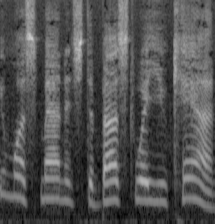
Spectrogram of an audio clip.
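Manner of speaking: plain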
